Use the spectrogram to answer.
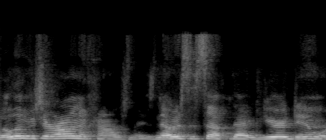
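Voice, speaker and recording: The speaker is a woman at medium pitch with an American accent. She has a normal speaking voice. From Chicago, US Midwest. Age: 20s. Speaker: sports media host and reporter. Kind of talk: interview.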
